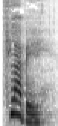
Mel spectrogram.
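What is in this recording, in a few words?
"flabby", British English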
